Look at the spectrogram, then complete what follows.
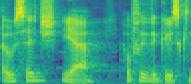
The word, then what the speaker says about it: Osage: be an a osage i want i want to pronounce it osagi but i think there's an osage county somewhere that's pronounced osage yeah hopefully the goose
